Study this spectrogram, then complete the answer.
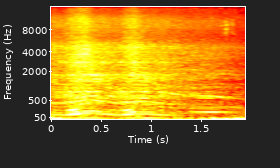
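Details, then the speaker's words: Pontiac Sunfire engine, 194,000 miles, check engine light on, idling really rough: uneven, lumpy wavering low drone that never settles; cause not identified, owner unsure of engine (wonders if V6). "Oh, now it's idling really rough. Oh yeah, it runs like shit."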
